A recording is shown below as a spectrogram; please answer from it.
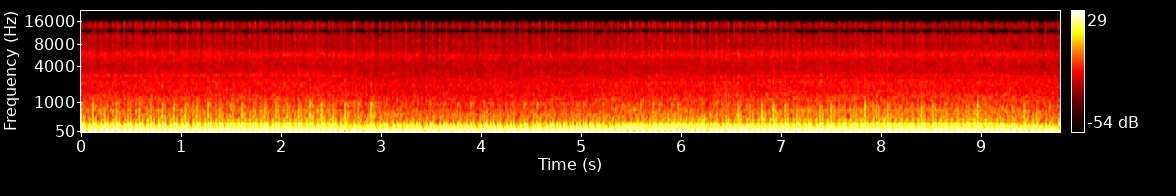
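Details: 2020 Harley-Davidson Road Glide Special with fresh 128" big bore kit, first start after oil priming, before dyno tune: deep, loping V-twin idle with steady low thumps, no knocks or rattles, some smoke; normal idle.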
